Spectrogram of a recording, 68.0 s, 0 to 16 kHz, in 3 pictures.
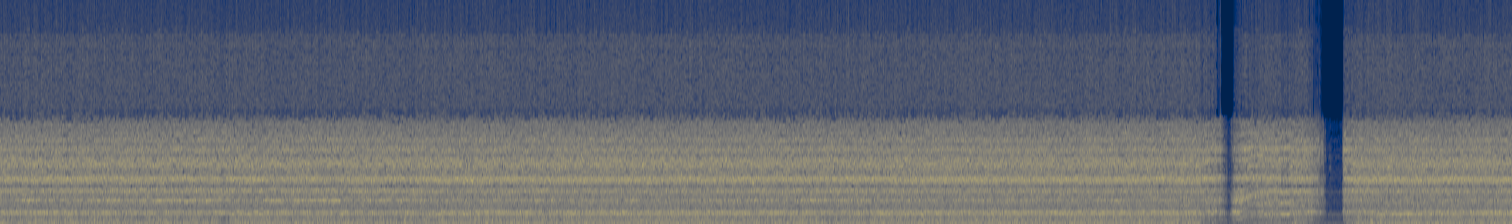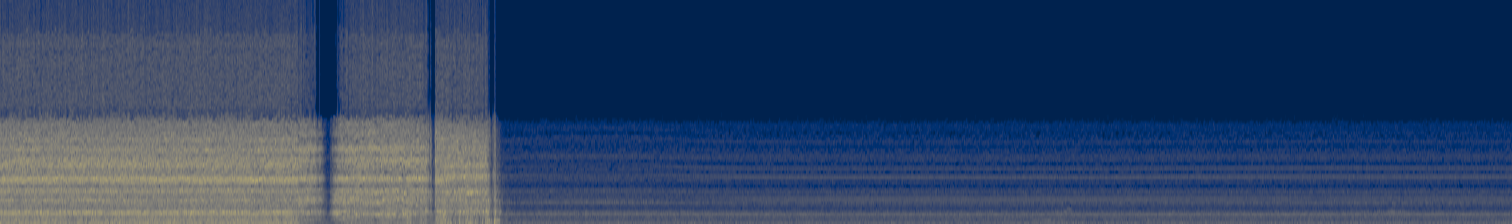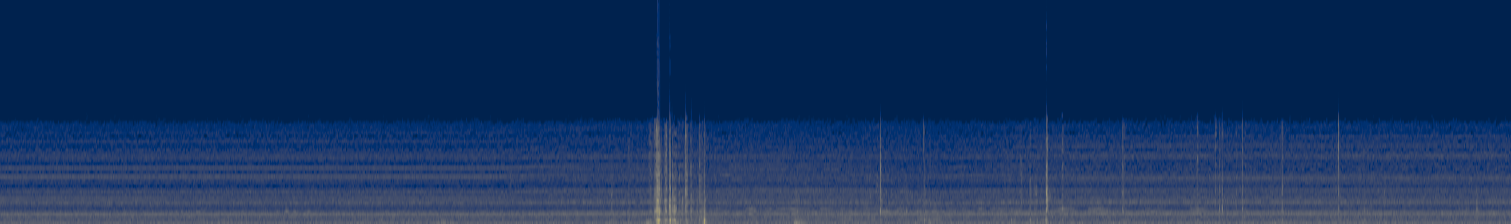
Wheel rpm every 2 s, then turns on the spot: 240, 230, 230, 220, 210, 220, 220, 210, 170, 90, 180, 220, 210, 140, 160, 0, 0, 0, 0, 0, 0, 0, 0, 0, 0, 0, 0, 0, 0, 0, 0, 0, 0, 0.
none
